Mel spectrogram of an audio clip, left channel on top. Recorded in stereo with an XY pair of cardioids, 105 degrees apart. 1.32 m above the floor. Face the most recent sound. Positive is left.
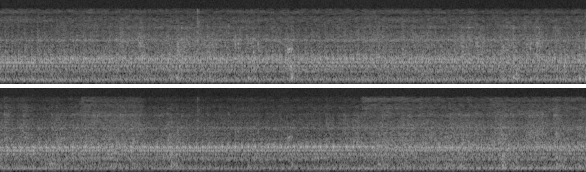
No sound to turn to.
